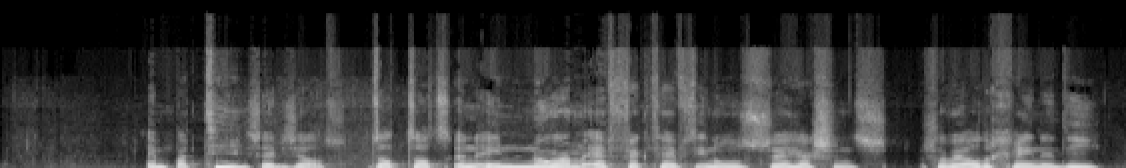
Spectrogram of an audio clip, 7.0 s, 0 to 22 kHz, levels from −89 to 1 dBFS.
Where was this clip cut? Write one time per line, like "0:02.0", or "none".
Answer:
0:02.2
